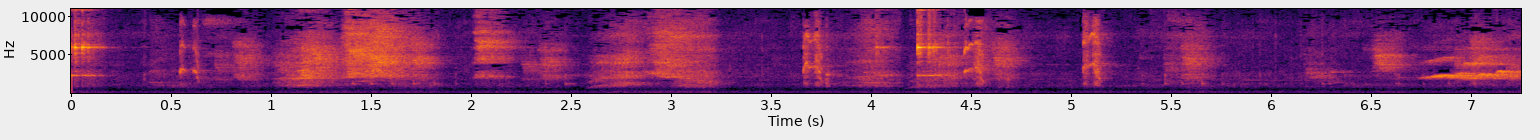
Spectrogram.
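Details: Hand-fed rosy-faced lovebird nestling at 26 days of age gives repeated raspy, wheezy bursts, some long and some clipped, mixed with brief squeaky notes over a steady low background hum.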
